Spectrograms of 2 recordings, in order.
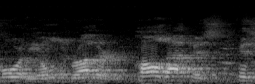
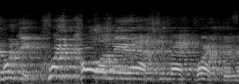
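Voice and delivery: raised, irritated retort; snapping; 7 semitones higher, 4 dB louder than usual. Acted. Younger brother on the phone, snapping at repeated calls. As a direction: snap at him to stop. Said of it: "his brother snapped at him".

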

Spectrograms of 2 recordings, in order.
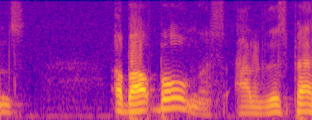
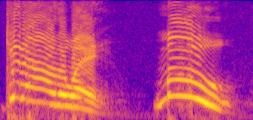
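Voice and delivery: much higher, commanding shout; shouted command to the mountain; 10 semitones higher, 3 dB louder than usual. Shown as a demonstration. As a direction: order the mountain out of the way at full voice. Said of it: "If you say to this mountain".

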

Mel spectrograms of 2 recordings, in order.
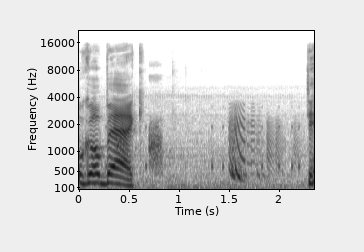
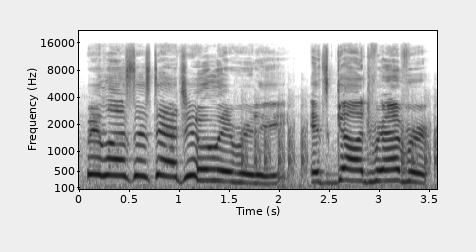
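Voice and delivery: dismayed high shouting; 8 semitones higher than usual. Real, not acted. Losing the Statue of Liberty.

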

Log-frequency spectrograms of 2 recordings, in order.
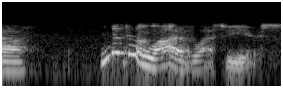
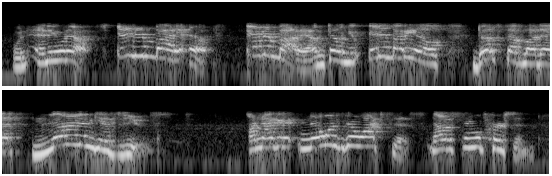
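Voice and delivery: high, fired-up complaining; high exasperated rant; worked-up rant; 9 semitones higher than usual. Real, not acted. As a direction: rant it higher and faster in pitch. Ranting about views, high pitched.

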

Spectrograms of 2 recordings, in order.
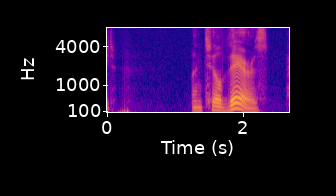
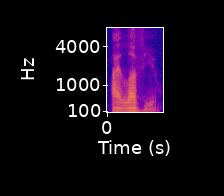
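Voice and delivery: much softer, lower, simply offered; hushed tender; 5 semitones lower, 13 dB quieter than usual. A narrator's reading. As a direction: let it fall quietly and gently. Jesus says I love you.

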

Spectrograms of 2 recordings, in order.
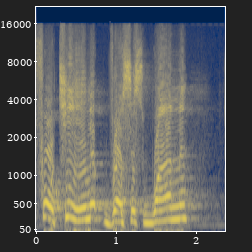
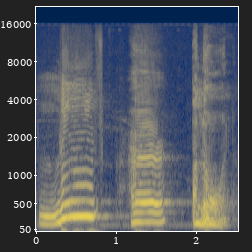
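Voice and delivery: Jesus's rebuke; 4 semitones lower, slower than usual. Acted. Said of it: "But Jesus said".

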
